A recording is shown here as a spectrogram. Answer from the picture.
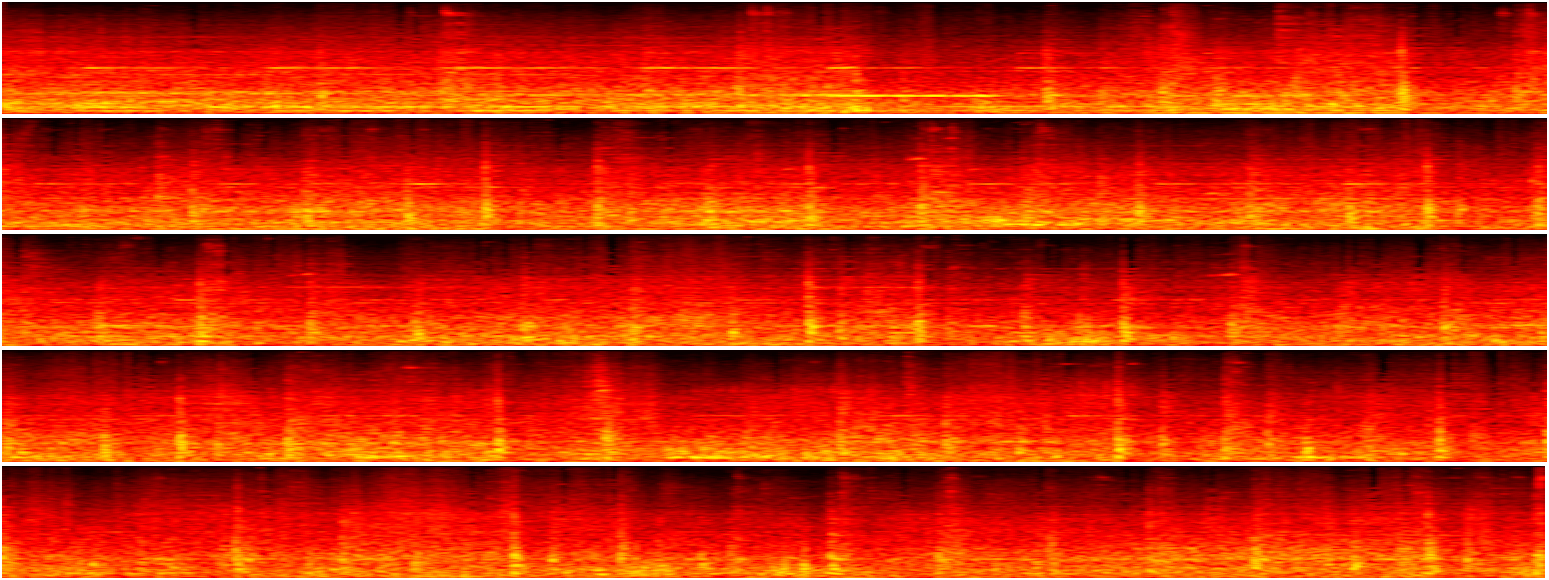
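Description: Narrow-gauge passenger coaches rolling slowly past close by, their steel wheels clicking over the rail joints over a steady rumble. A diesel locomotive's engine hum trails away in the first few seconds.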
